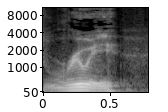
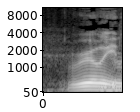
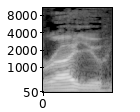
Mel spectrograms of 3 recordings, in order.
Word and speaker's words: Rui: I got closer to the correct pronunciation on this. It's Rui. – Rui, love it. – Ryu, you went full.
